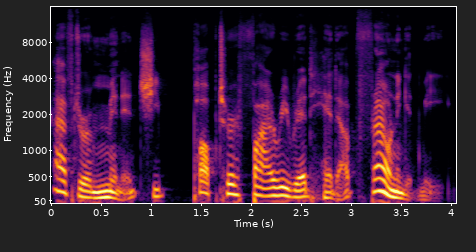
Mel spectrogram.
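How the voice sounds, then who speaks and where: A narrator giving a theatrical, expressive dramatic reading of scripted fiction. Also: mid-range voice, normal speed, no room sound, studio quality.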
